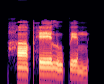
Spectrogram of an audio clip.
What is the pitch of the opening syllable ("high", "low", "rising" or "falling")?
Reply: low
